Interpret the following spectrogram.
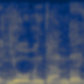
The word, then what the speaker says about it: Jormungandr: We've just been on Jormungandr. Yes, we learned how to pronounce it from the ride up.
